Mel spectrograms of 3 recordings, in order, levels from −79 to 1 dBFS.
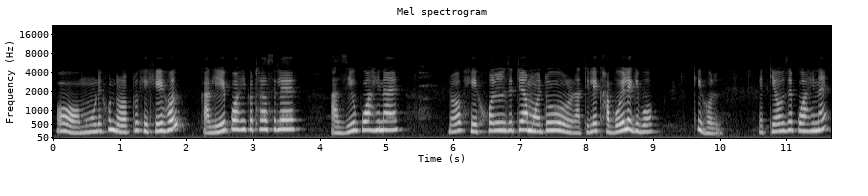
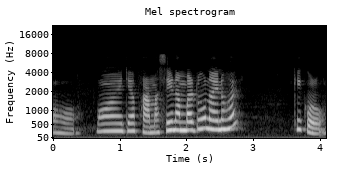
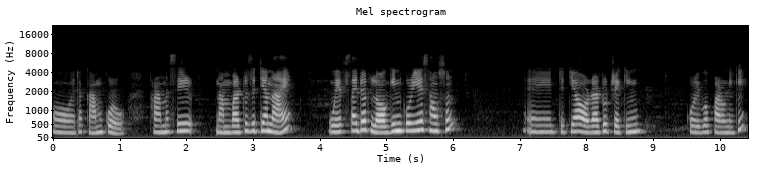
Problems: background sounds at intervals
